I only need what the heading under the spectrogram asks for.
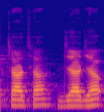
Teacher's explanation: तालव्य जिनका उच्चारण तालू से होता है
